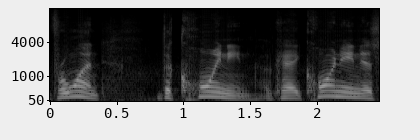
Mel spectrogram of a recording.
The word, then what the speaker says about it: quoin: think are important for one the coining okay coining is spelled q-u-i-o-n what that is is that in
